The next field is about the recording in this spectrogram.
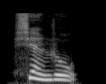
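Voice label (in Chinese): "陷入" Chinese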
